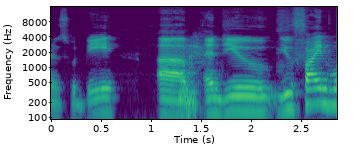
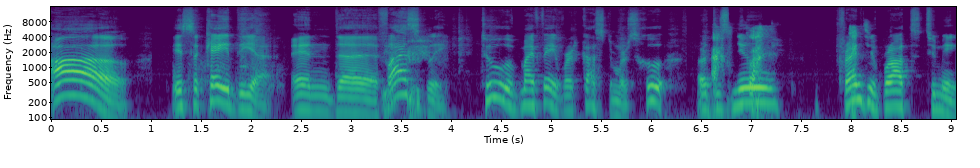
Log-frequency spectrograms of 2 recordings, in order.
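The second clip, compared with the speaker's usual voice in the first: put-on weak, pitched-up Greek accent, stretched "oh" sound; 5 semitones higher than usual. The narrator voices the bartender Alexi greeting two customers, in an attempted Greek accent. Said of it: "I can't do a Greek accent. This is my best".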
